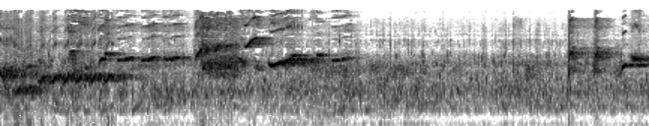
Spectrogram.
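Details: Shama song used as a lure to trigger fighting song in males: varied whistles and harsh notes, loud at first, then fading into a quieter, softer stretch before a few closing sharp notes.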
